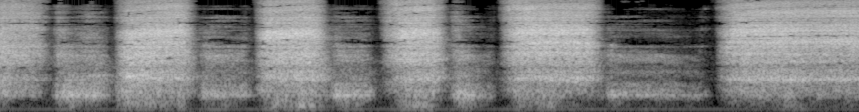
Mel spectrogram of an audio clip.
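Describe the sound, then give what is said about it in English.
Forceful breaths are blown into the blow tube of a manually inflated airbag vest, a series of loud, airy puffs, each lasting under a second, separated by brief pauses, with no talk. “So we've introduced a manually deployed airbag vest. In the case of an emergency stop, you simply pull out the convenient blow tube and...”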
